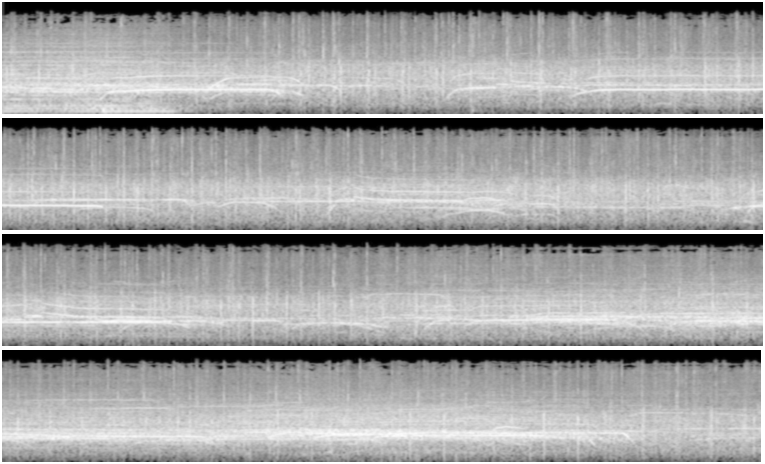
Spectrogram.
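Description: A theatre audience applauding and cheering, with many voices shouting and whooping over steady clapping. Orchestra music under it cuts out about two seconds in.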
